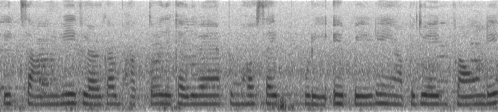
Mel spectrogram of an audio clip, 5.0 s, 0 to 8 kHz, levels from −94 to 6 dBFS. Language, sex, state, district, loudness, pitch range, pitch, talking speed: Hindi, female, Uttar Pradesh, Ghazipur, -20 LUFS, 220-235 Hz, 225 Hz, 265 wpm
